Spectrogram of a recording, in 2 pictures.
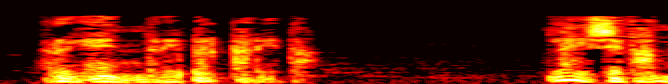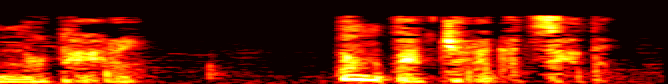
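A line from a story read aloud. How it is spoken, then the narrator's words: Quiet, stiff. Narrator (Italian): disse piano, rigida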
